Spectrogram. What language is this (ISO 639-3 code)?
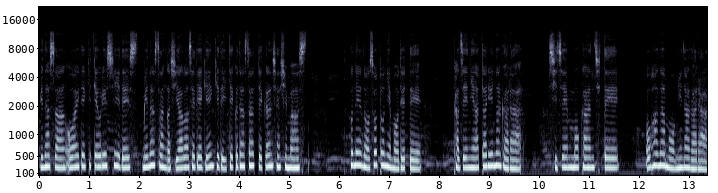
jpn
